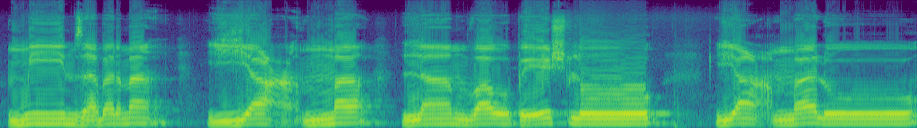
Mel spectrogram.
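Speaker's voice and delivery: slow, drawn-out syllable chant; teacher reciting slowly for learners to follow; slow Quranic spelling recitation. Shown as a demonstration. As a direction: stretch each long vowel evenly as you spell it out.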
